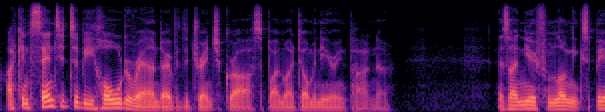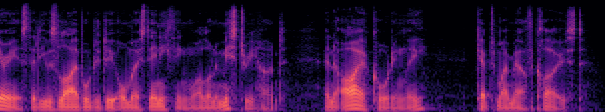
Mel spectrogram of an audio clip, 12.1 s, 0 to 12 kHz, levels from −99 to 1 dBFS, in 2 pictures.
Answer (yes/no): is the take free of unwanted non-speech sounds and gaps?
yes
